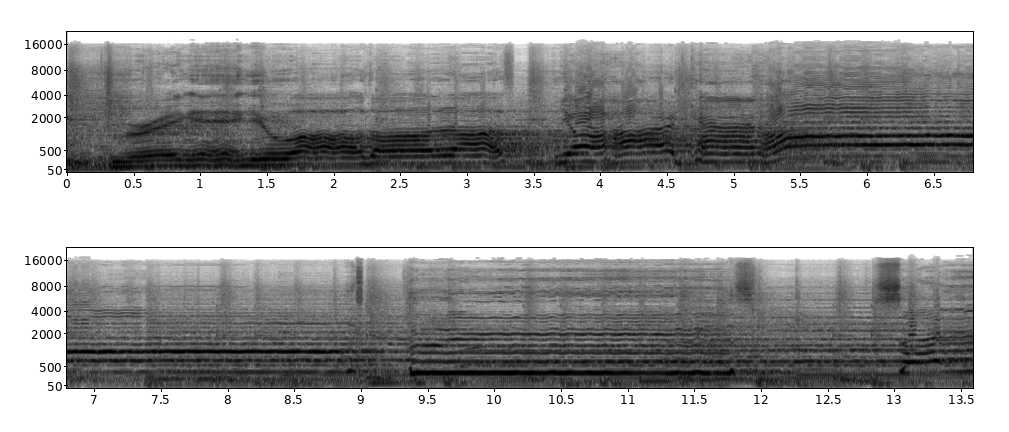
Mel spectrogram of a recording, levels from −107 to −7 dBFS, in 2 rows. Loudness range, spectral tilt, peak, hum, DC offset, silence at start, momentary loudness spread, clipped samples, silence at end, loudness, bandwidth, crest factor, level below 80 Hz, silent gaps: 2 LU; -5.5 dB/octave; 0 dBFS; none; 0.1%; 0 s; 6 LU; under 0.1%; 0 s; -10 LUFS; 16 kHz; 10 dB; -40 dBFS; none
